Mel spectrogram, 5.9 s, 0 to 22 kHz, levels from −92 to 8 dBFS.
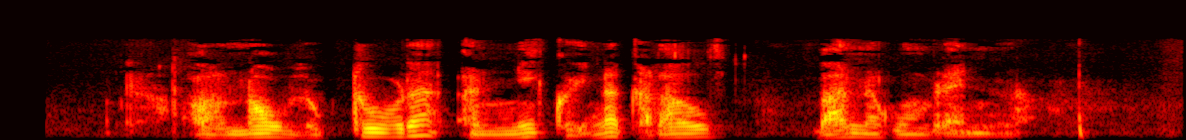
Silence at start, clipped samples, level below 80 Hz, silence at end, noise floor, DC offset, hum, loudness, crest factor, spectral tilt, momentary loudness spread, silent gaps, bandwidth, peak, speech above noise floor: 0.65 s; under 0.1%; -64 dBFS; 0.5 s; -61 dBFS; under 0.1%; none; -27 LUFS; 22 dB; -6 dB/octave; 21 LU; none; 7.2 kHz; -6 dBFS; 34 dB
